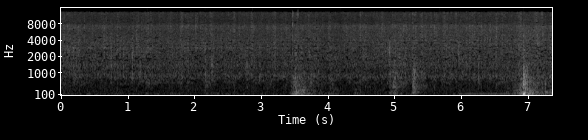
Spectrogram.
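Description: Chicken cooking in a grill pan, a dense, even hiss of sizzling throughout with a few faint knocks and one louder tap near the end.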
